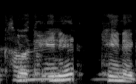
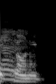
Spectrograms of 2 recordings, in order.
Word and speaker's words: Koenig: It's Sarah Koenig. I think is how she pronounces it. Yeah. I say Koenig too.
